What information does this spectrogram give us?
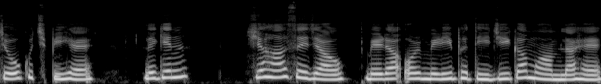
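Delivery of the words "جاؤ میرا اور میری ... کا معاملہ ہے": ordinary delivery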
